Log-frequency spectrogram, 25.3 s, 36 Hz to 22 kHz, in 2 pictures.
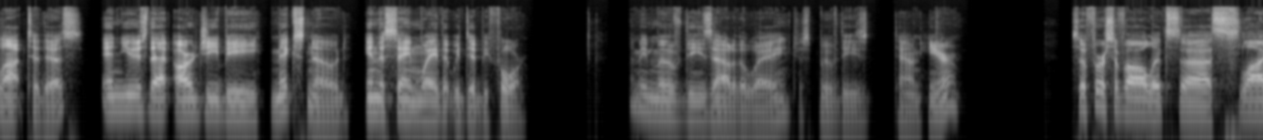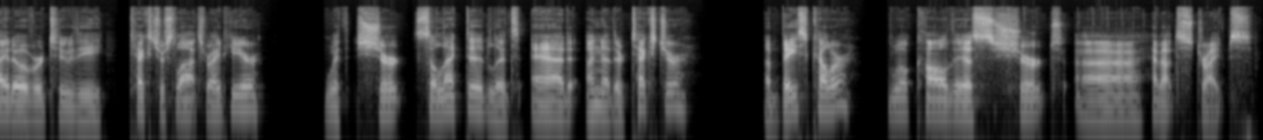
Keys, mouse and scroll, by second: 5.8 click, 6.5 shift+click, 7.4 click, 8.6-9.0 scroll up 3, 9.0 shift+middle click, 11.3 middle click, 15.2 click, 22.6-23.6 typing.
